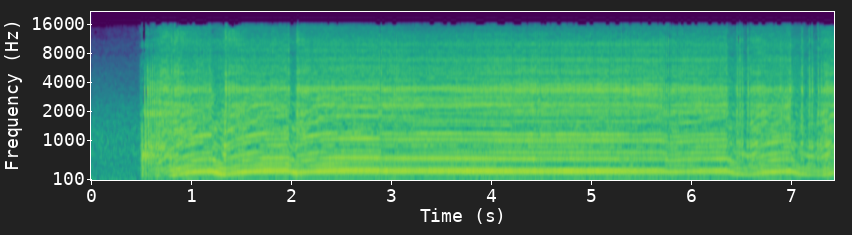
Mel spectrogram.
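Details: New PAW 40 TBR model diesel on its first break-in run, recommended break-in fuel, 12x5 prop on a vibrating clamp mount: steady high buzz that sags and recovers a few times; running rich and under-compressed.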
